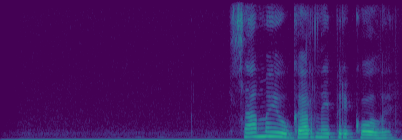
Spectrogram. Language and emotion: Russian, neutral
